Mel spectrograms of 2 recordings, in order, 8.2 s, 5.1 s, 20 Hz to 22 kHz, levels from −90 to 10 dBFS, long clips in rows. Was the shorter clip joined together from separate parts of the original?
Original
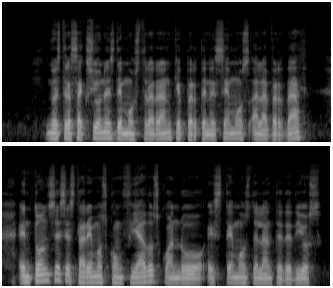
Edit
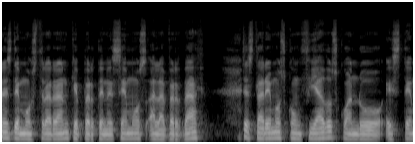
yes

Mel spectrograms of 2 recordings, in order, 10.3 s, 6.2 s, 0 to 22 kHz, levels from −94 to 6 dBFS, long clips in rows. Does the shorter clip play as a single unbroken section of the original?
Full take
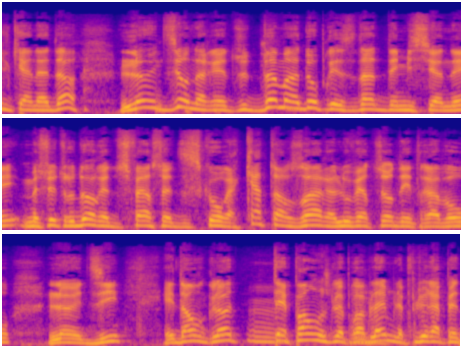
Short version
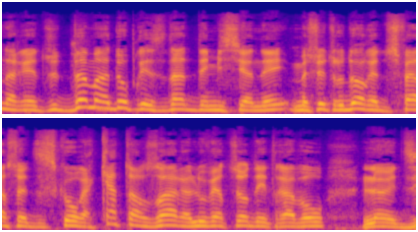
yes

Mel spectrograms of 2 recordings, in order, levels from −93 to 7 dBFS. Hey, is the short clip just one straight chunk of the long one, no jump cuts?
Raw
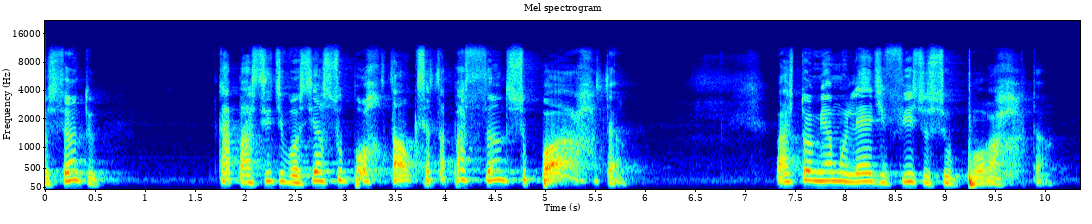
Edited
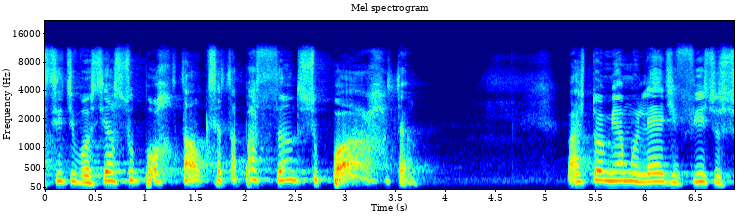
yes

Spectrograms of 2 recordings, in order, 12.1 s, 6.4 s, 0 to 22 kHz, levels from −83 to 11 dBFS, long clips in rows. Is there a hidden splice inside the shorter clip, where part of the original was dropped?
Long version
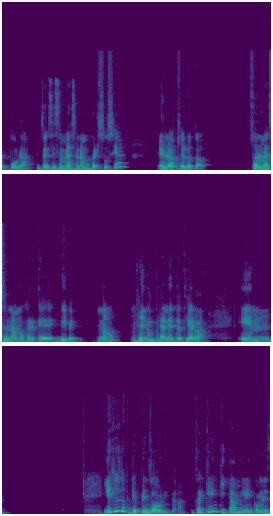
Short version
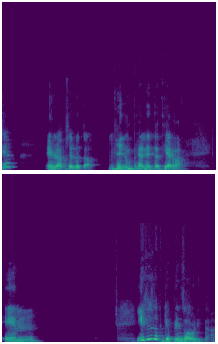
yes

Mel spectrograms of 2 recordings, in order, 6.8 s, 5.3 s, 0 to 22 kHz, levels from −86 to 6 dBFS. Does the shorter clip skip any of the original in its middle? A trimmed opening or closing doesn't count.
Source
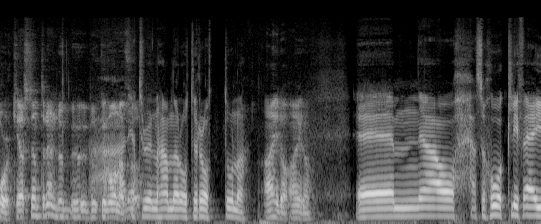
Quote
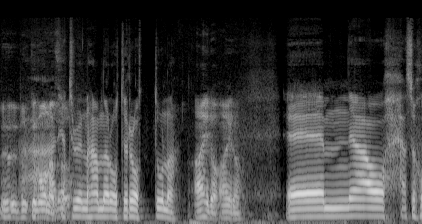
no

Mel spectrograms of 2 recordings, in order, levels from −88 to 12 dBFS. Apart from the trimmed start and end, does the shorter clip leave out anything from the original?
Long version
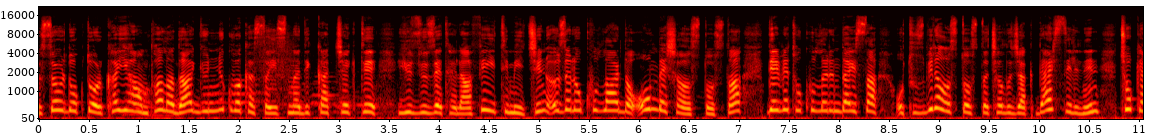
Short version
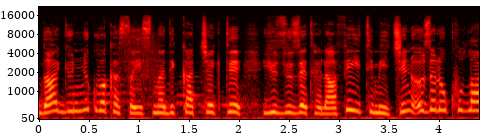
no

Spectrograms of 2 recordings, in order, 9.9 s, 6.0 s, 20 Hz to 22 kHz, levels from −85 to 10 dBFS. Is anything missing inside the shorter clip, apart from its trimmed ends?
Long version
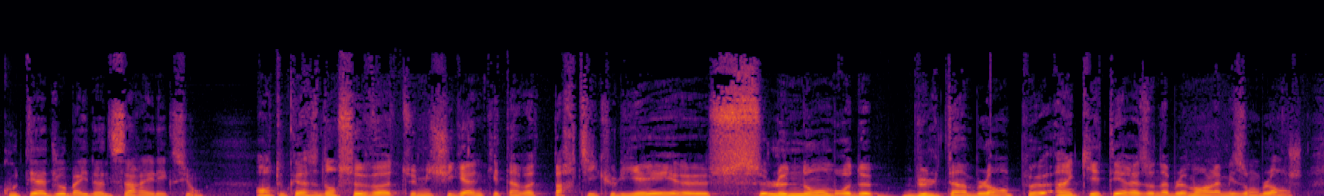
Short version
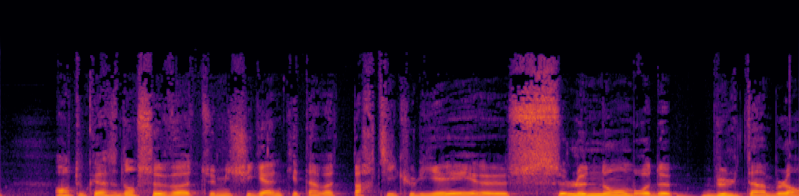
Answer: no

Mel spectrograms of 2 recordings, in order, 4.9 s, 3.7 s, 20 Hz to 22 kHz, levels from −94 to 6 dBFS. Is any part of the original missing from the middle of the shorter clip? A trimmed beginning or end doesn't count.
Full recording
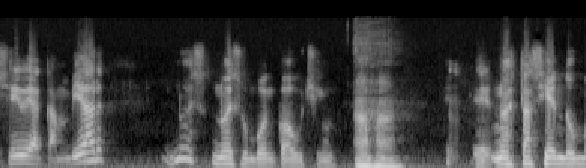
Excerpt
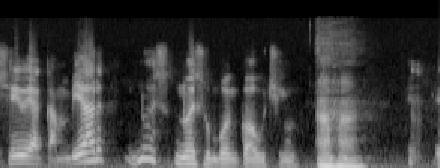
yes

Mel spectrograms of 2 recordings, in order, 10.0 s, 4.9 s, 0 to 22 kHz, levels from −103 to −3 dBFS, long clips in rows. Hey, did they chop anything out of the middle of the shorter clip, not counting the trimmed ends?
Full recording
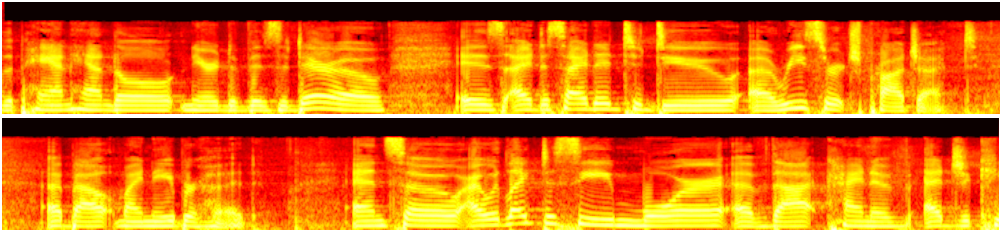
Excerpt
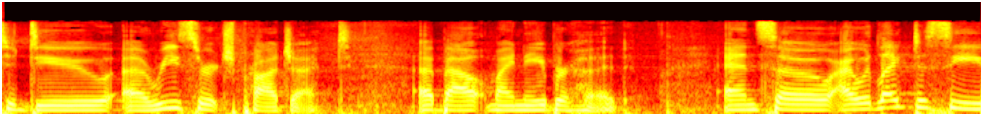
no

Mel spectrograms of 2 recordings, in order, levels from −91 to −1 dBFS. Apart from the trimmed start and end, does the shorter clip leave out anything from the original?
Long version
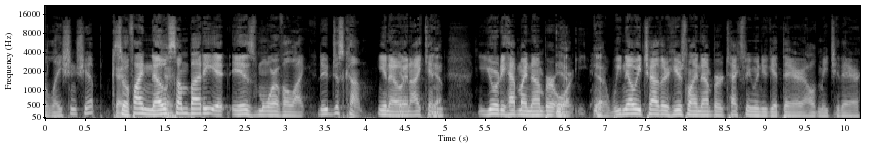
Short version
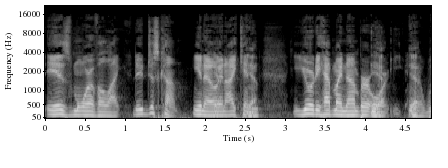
no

